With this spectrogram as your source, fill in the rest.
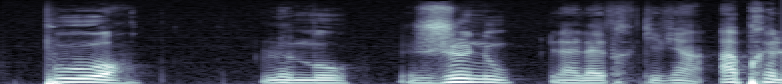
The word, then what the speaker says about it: genou: Alors, le mot genou va dans la colonne de gauche. Le G se prononce J.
